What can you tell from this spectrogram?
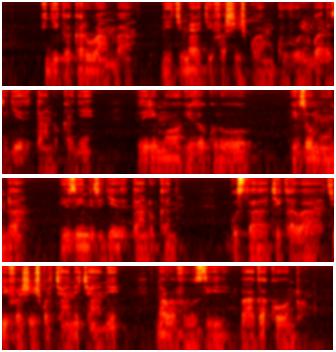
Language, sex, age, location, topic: Kinyarwanda, male, 25-35, Huye, health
